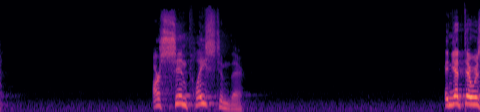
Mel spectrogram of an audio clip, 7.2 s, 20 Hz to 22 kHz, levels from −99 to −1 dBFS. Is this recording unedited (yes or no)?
yes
